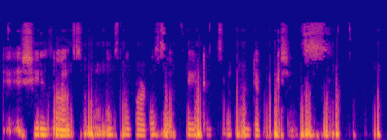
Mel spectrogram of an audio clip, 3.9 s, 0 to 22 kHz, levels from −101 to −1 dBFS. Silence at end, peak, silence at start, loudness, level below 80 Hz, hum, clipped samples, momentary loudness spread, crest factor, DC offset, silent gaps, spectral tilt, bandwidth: 0.05 s; -10 dBFS; 0.05 s; -29 LUFS; -62 dBFS; none; under 0.1%; 8 LU; 18 dB; under 0.1%; none; -7.5 dB/octave; 11.5 kHz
